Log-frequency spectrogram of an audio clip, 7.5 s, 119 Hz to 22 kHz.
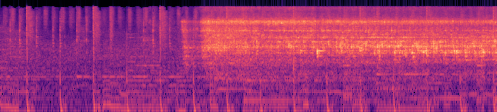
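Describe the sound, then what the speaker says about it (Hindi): Spice-marinated meat is dropped into hot oil in a cooking pot to fry. A few dull thumps give way to a loud, steady sizzle that continues to the end. "अब इसको हम डाल के 15 मिनट के लिए भूनेंगे"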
